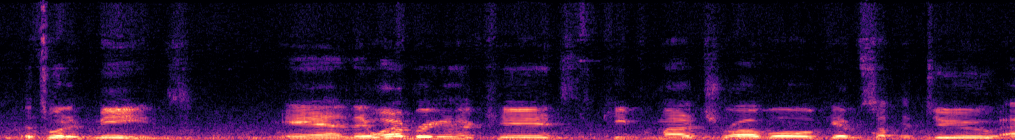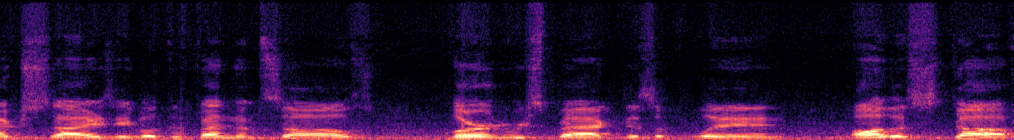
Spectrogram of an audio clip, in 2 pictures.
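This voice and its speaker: Over noticeable background noise, a man with a fairly high voice speaks with fairly even intonation. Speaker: fish store owner and livestreamer. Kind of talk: casual livestream chat. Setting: live stream. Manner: loud.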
